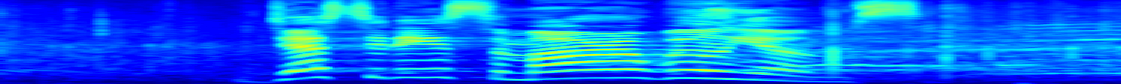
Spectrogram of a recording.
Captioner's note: crowd cheering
